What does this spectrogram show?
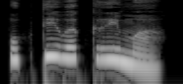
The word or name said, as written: ಉಕ್ತಿವಕ್ರ್ರಿಮ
